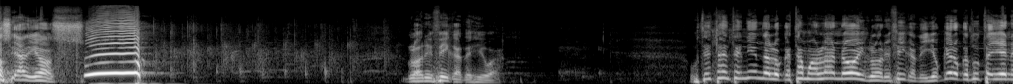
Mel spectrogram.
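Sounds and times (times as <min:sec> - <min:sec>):
speech: 0:00.0 - 0:01.5, 0:04.1 - 0:05.1, 0:06.9 - 0:10.1
audience applause: 0:01.6 - 0:04.0.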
